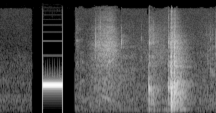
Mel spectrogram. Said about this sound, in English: Oh, hang on, stopwatch.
